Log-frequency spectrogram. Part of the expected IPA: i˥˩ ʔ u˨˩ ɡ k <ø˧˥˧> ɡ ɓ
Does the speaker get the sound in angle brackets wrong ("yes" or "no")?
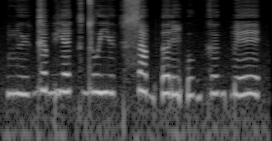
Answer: no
